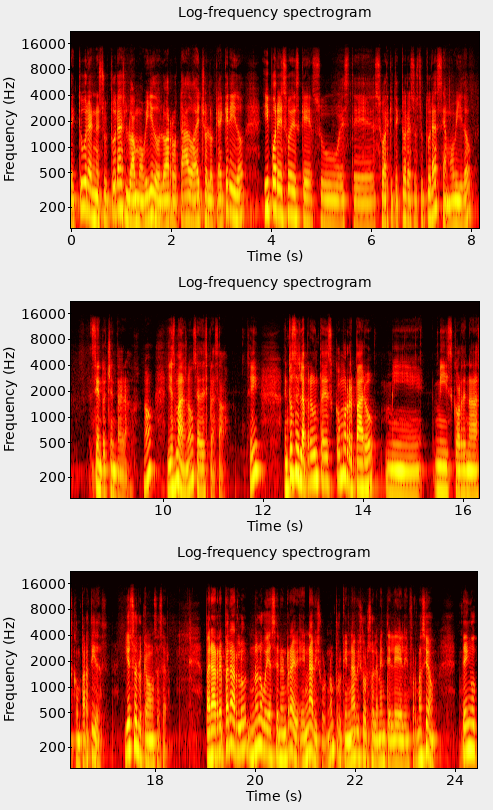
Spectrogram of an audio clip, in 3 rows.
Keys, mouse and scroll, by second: 5.6 o, 6.3 ctrl+click, 10.6 click, 11.1 click, 13.7 r, 14.2 click, 15.0 click, 15.4 click, 17.8 Escape, 19.3 click, 23.5 alt+Tab.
